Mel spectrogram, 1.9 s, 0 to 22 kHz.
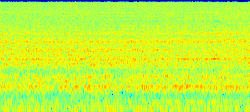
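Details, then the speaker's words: Car with the wheels spinning, microphone at the rear differential: a loud, steady drone with a rough metallic growl. The differential bearings are failing, probably after fluid leaked out; it appeared within 3,000 miles. "Now if I go to the differential, hopefully you can actually hear it, but it's really, really loud. This differential's bad. The bearings are going out of it."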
